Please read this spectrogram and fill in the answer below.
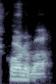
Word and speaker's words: Cordova: was practicing for this noticing that i mispronouncing your name uh it's cordova uh i just got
